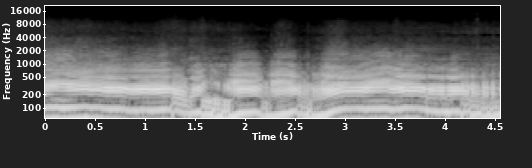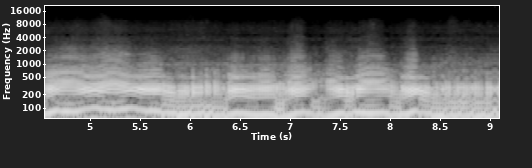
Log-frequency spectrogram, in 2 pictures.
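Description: Suzuki DR-Z400S single-cylinder four-stroke dual-sport engine, fitted with a slip-on exhaust, running under load on a dirt trail. The revs rise and fall repeatedly as the throttle is worked.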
